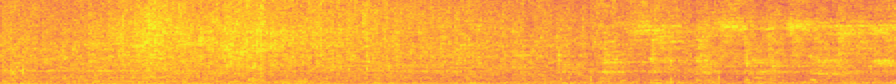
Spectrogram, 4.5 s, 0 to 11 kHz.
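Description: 5th-generation Camaro SS's 6.2-litre V8 idling, a steady low rumble.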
